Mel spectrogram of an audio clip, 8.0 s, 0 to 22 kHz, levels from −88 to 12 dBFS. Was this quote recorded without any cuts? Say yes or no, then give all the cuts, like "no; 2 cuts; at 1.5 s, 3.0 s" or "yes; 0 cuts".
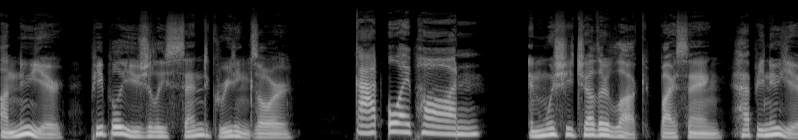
no; 1 cut; at 2.5 s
